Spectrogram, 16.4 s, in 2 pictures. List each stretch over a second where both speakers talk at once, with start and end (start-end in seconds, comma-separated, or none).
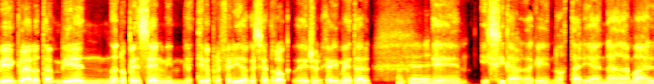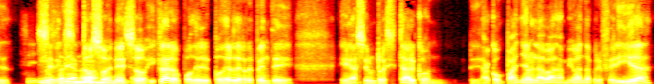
8.4-9.8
